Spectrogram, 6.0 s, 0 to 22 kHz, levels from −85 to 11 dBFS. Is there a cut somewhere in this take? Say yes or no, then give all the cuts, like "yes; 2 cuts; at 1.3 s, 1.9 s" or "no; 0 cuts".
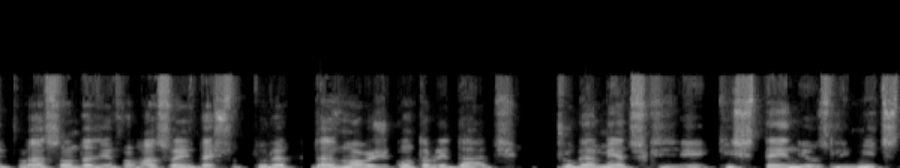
yes; 3 cuts; at 1.3 s, 2.0 s, 3.7 s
